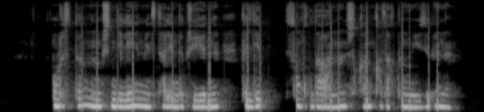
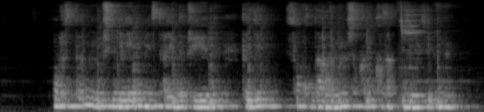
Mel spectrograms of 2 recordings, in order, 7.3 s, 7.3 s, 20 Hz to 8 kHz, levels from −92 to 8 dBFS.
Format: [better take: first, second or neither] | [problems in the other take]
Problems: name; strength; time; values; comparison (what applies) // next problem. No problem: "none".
first | noise reduction (neural separator model SepFormer DNS4)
